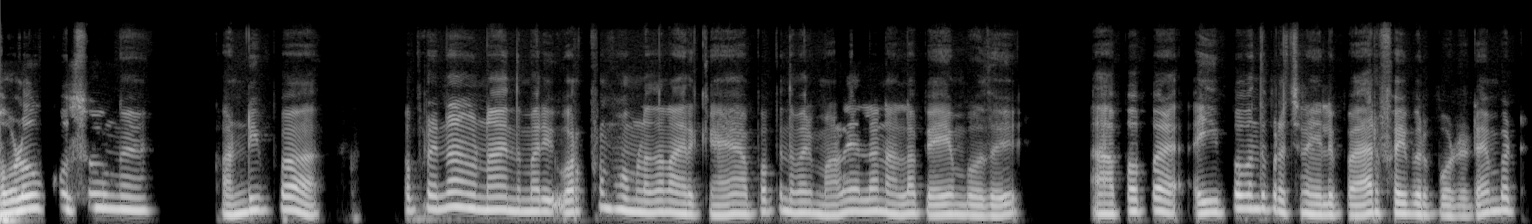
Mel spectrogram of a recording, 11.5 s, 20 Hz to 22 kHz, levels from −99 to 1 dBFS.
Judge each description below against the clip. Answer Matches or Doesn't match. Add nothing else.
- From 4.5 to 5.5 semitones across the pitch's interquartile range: Matches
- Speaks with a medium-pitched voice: Matches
